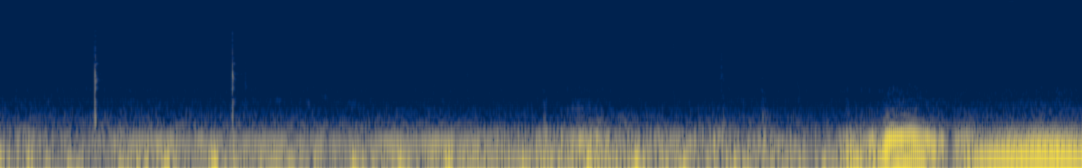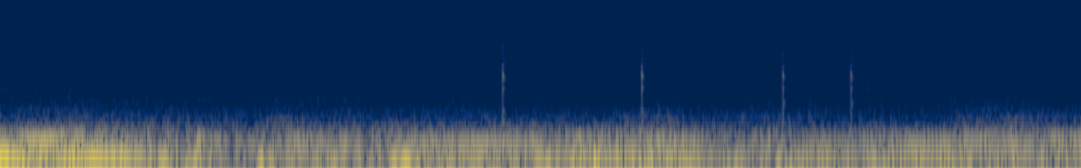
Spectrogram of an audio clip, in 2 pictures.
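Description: Car engine and road rumble heard from inside the cabin while the car creeps along at low revs, with a brief rev that rises and falls about nine seconds in. A few light clicks now and then.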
